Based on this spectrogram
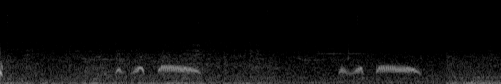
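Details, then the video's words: Distant spotted dove coo used to lure wild doves, two phrases of a double short hoot and a longer falling coo, heard over steady background hiss and faint rustling. "Tiếng cu gáy gọi thúc gù kích mồi tập bổi, kích bổi ức chế gáy nhanh"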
